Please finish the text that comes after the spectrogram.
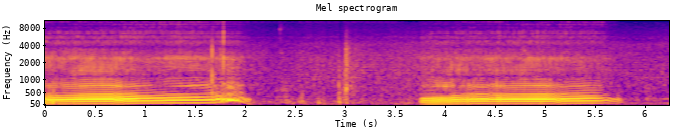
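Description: A man snores loudly in two long, rasping, rumbling breaths separated by a quieter pause, close and without talk.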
